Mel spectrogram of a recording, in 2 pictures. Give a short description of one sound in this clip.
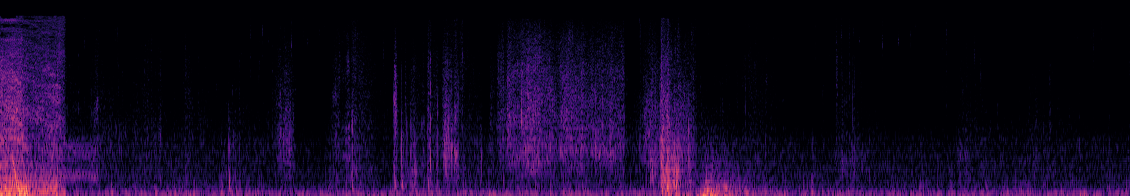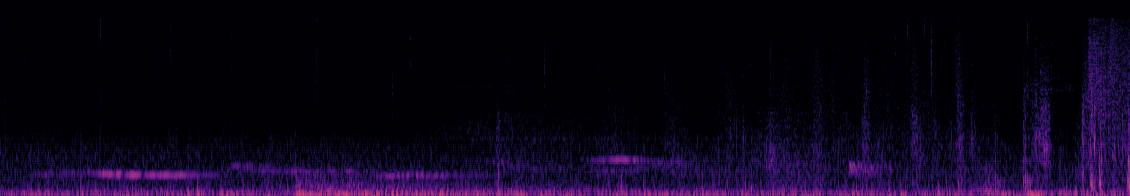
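A burning torch crackles and hisses close by.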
